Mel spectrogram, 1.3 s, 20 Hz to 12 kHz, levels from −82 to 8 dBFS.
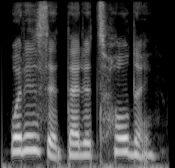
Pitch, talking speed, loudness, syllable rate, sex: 230 Hz, 275 wpm, -16 LUFS, 6.3 syllables/s, female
